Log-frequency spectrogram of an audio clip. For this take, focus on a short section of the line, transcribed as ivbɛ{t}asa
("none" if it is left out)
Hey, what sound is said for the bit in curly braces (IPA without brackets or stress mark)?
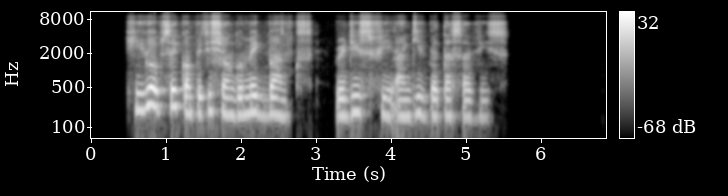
t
